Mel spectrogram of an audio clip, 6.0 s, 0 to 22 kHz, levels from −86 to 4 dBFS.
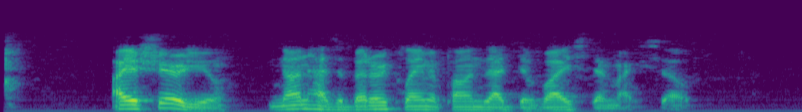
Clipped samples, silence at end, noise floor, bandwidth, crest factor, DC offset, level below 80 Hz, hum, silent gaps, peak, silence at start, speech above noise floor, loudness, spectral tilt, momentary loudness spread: under 0.1%; 0.85 s; -63 dBFS; 5.8 kHz; 20 dB; under 0.1%; -56 dBFS; 50 Hz at -45 dBFS; none; -2 dBFS; 0.05 s; 41 dB; -22 LUFS; -8.5 dB/octave; 18 LU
